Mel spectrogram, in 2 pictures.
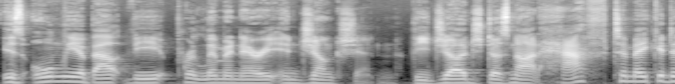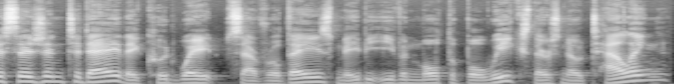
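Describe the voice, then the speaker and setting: An American man hosting a motorsport news show, giving a scripted recap and commentary in a clear, explanatory, emphatic way. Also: medium pitch.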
